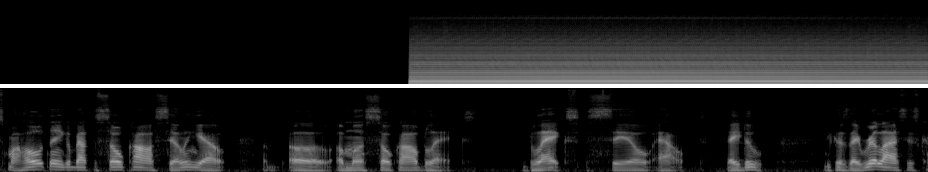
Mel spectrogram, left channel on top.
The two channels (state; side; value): different; both; correlation 0.00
